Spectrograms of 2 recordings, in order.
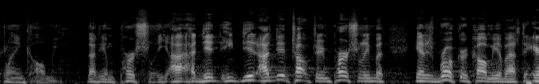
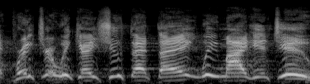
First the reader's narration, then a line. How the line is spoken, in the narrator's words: they hollered back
